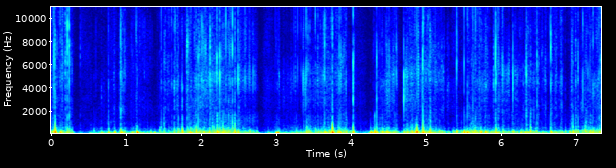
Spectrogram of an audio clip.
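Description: Long acrylic nails scratch across the woven mesh scrub surface of a rectangular blue sponge held in both hands. The result is a dense, rough, crackly scratching sound that is mostly low and muffled, broken by a few short pauses.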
